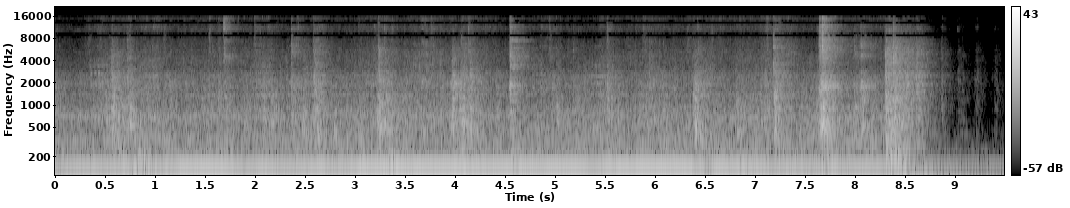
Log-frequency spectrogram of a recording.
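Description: A garage door opener motor hums steadily.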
